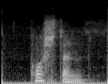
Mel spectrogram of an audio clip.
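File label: "kosten", Dutch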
